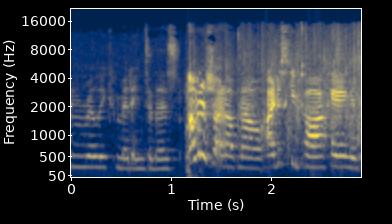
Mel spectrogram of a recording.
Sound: audience clapping

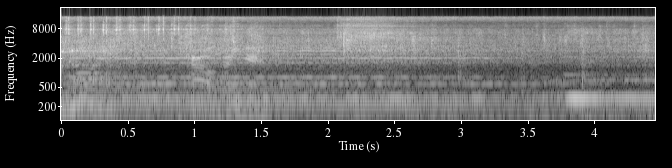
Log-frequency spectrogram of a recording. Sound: Maurizio speaks in Italian

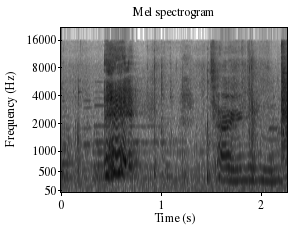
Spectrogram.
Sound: girl giggles

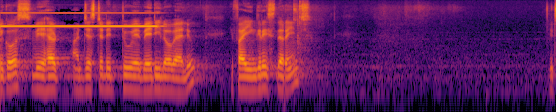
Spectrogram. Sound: buzzer

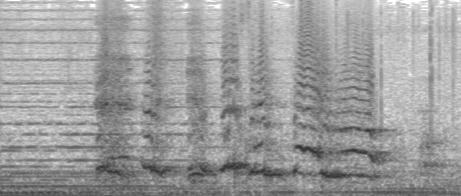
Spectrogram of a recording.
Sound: sobs

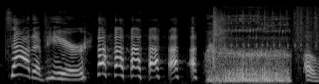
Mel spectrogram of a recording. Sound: laughing; growling

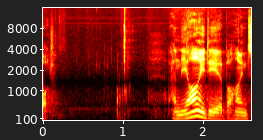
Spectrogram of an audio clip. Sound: smacks lips

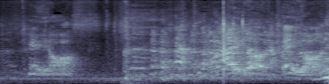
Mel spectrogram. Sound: audience laughs

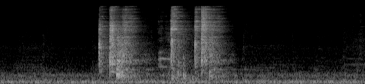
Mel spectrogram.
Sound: rattling tool

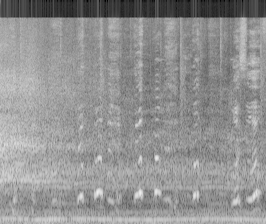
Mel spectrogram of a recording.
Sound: laughing

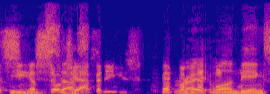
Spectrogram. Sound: laughing

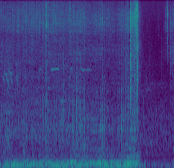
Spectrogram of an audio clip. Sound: lapping water and birdsong sounds; peeling off masking tape sounds

